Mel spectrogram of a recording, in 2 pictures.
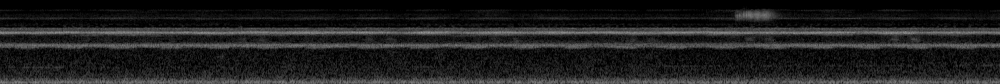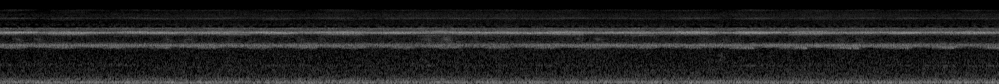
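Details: A New England summertime cricket chorus at night: layered, unvarying high-pitched trilling that never pauses, with one faint brief sizzle partway through and a soft low hum below.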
